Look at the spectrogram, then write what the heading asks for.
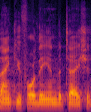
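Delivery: flat, lifeless monotone delivery. Quoting a man's reply to the host pastor, imitating a flat monotone. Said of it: "in a monotone".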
